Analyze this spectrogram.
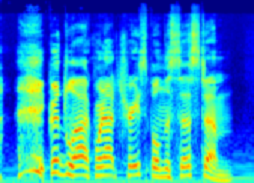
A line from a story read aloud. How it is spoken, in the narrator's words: Toe laughed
